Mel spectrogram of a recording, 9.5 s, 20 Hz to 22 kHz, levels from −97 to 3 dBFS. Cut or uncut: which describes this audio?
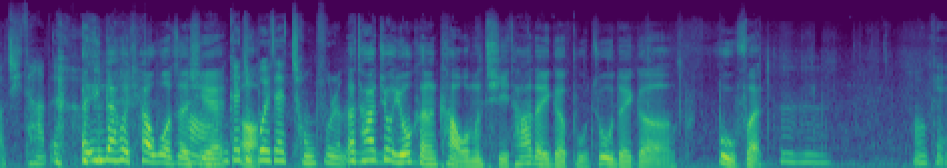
cut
